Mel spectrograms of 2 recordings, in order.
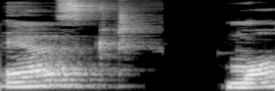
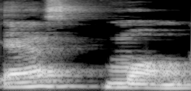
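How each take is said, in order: First: The t sound after the k is pronounced. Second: The t sound after the k is dropped. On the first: The speaker calls it wrong. "না বলে" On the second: The speaker calls it right. "বলছি অ্যাস্ক মম"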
